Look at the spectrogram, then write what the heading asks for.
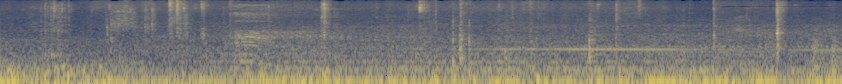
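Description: Shinkansen bullet train heard from inside the carriage as it pulls into a station: a steady low rumble with scattered light clicks, and a faint steady tone lasting a second or two in the middle.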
